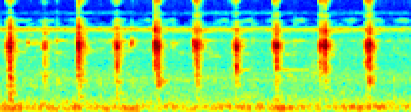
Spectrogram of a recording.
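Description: A rapid, fairly even run of sharp, high clicks, about five a second, stopping shortly before the end.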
